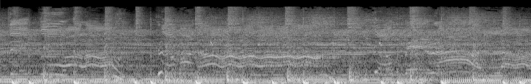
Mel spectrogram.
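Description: Rock music with a fast, steady drum beat and a sung melody.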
